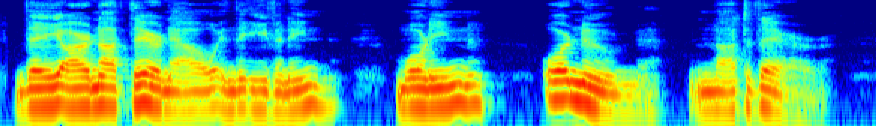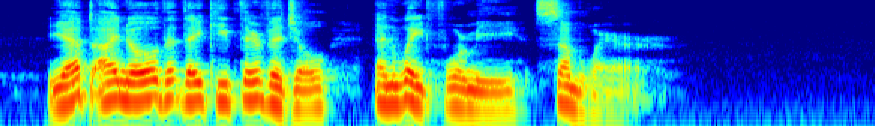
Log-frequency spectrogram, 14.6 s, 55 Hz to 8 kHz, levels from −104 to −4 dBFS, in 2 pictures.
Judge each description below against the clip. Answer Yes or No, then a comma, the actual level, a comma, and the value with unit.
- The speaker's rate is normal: No, slow, 105 wpm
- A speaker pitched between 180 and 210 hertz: No, low, 125 Hz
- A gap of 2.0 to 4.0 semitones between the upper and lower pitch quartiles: No, average, 4.4 semitones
